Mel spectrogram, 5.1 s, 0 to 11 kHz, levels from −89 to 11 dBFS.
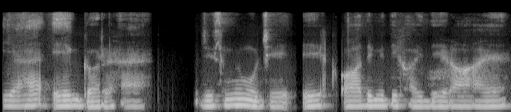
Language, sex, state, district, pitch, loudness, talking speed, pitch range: Hindi, male, Uttar Pradesh, Shamli, 120 Hz, -18 LUFS, 140 wpm, 115-125 Hz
